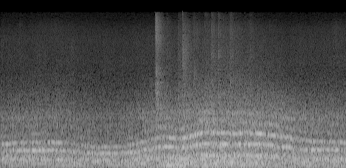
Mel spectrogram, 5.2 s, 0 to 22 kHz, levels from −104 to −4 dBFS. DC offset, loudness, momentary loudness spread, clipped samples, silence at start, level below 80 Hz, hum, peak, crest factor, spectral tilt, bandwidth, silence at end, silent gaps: under 0.1%; -34 LUFS; 6 LU; under 0.1%; 0 s; -44 dBFS; none; -18 dBFS; 14 dB; -7 dB/octave; 16.5 kHz; 0 s; none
